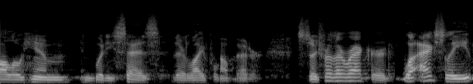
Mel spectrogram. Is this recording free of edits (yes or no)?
no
